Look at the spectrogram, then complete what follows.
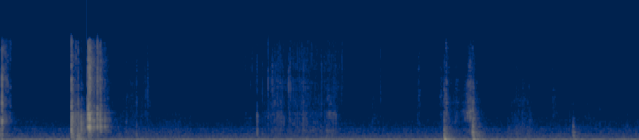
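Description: Plastic butter tub being opened and butter scooped out with a table knife: a couple of sharp plastic clicks about half a second in, and two more knocks of the knife against the tub or plate a little past three seconds in.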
